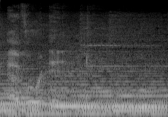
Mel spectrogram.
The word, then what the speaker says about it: Everend: It's actually just spelled like ever end.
